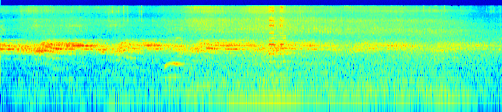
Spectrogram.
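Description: A car engine rumbles as the car drives away.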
